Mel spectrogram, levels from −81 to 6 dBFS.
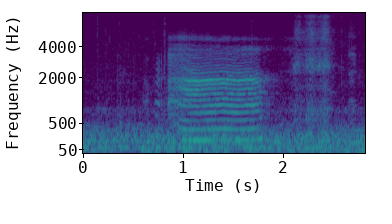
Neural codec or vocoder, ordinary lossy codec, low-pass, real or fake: none; none; none; real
